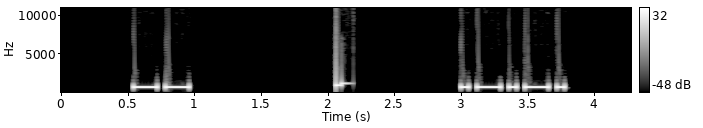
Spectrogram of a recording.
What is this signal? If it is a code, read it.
Morse code, heard as a keyed tone, about 20 wpm, 700 Hz. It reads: M <AR>
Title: Single Character (Letter:Number:Punctuation:Prosign) 20wpm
